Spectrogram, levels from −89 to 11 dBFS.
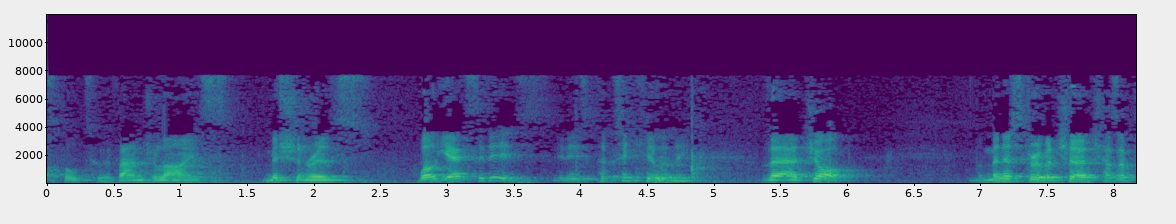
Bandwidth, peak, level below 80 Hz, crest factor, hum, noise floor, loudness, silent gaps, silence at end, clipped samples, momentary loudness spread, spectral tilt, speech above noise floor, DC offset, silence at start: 8 kHz; -4 dBFS; -54 dBFS; 20 dB; none; -53 dBFS; -23 LUFS; none; 0 s; under 0.1%; 15 LU; -5.5 dB/octave; 30 dB; under 0.1%; 0 s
